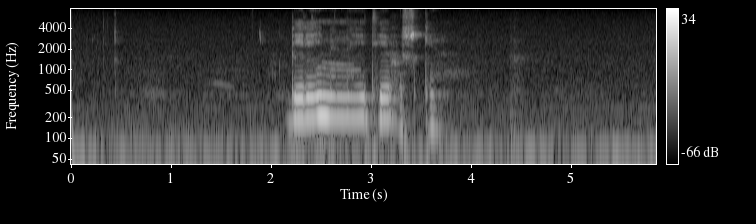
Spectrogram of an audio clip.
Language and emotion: Russian, neutral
